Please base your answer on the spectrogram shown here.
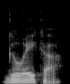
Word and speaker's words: goeika: Most Mahayana traditions in East Asia will also have hymns, known in Japanese as goeika. This is spelled G-O-E-I-K-A, and you can look this up online as well.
